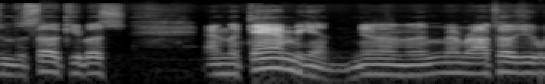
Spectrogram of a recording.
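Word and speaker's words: cambion: The cambian this is called that's spelled C A M B I O N.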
